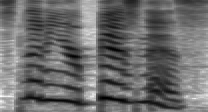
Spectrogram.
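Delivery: put-on very high bratty kid voice.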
